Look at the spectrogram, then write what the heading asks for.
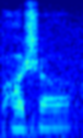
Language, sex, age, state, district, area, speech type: Hindi, male, 18-30, Madhya Pradesh, Jabalpur, urban, spontaneous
